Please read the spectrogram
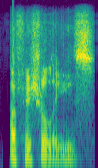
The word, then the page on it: officialese: American English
